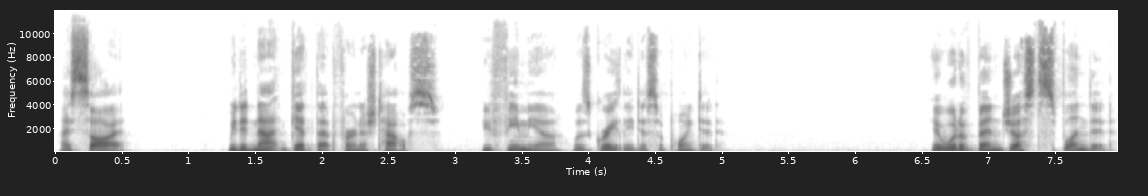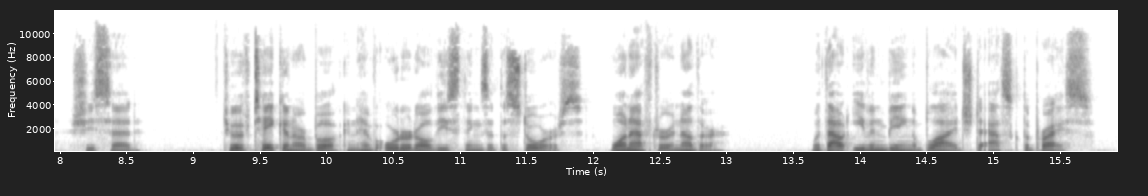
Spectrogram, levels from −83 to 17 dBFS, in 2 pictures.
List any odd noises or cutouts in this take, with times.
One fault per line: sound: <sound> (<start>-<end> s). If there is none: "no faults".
no faults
